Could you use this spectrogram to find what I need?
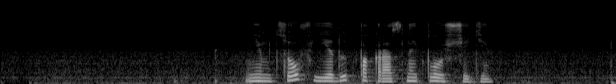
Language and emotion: Russian, neutral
